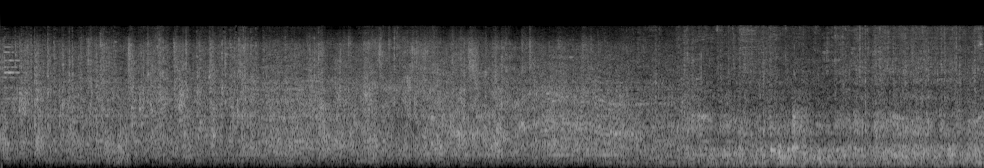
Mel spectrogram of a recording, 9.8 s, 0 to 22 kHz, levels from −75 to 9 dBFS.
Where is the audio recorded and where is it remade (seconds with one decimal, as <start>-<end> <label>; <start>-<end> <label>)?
0.0-3.2 recorded; 3.2-5.4 remade; 5.4-9.8 recorded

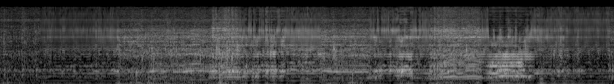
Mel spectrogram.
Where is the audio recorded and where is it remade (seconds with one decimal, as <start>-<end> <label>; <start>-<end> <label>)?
0.0-0.4 recorded; 0.4-1.2 remade; 1.2-2.4 recorded; 2.4-3.2 remade; 3.2-3.7 recorded; 3.7-4.3 remade; 4.3-4.8 recorded; 4.8-6.1 remade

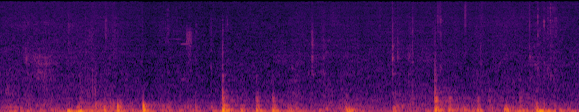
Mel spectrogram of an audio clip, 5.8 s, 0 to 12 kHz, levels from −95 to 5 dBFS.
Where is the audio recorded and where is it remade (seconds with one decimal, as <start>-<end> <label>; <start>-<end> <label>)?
0.0-0.9 recorded; 0.9-1.6 remade; 1.6-2.9 recorded; 2.9-5.3 remade; 5.3-5.8 recorded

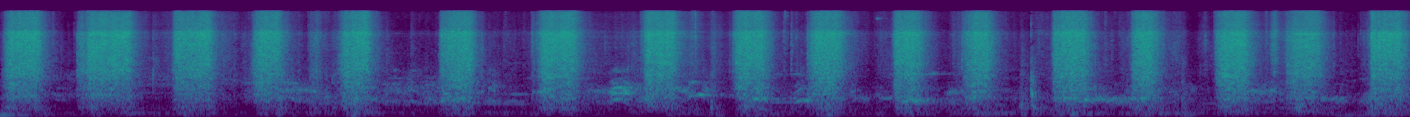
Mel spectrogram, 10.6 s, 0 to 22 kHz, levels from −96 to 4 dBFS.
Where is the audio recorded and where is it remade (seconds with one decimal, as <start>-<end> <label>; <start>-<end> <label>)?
0.0-0.7 recorded; 0.7-1.3 remade; 1.3-4.0 recorded; 4.0-5.8 remade; 5.8-9.2 recorded; 9.2-10.0 remade; 10.0-10.6 recorded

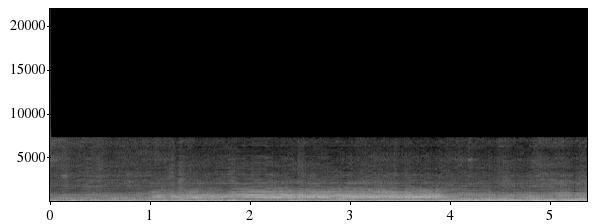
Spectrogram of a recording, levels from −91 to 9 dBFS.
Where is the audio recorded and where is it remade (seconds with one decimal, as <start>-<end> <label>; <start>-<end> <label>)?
0.0-5.4 remade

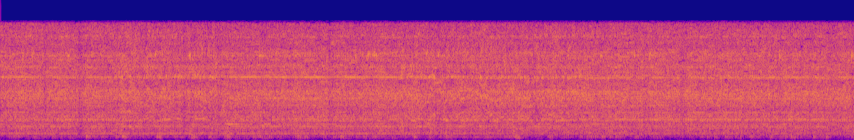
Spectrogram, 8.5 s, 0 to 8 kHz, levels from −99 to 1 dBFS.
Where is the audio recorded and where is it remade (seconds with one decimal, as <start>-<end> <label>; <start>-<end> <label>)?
0.0-1.1 recorded; 1.1-2.2 remade; 2.2-4.0 recorded; 4.0-5.8 remade; 5.8-8.5 recorded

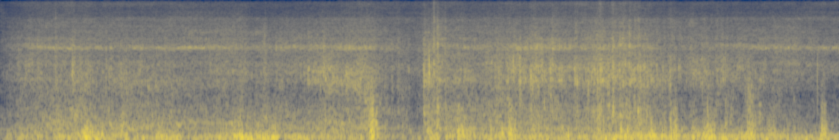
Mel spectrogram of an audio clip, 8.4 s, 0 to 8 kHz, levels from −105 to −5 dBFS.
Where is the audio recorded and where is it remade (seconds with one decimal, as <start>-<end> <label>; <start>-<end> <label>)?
0.0-8.4 remade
